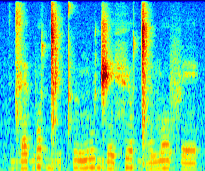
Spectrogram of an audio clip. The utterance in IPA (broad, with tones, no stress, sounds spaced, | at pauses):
d͡z ɛ˩ b o˦ ɡ͡ǀ i˩ t̪ʰ ɯ˩ ŋ u˦ d͡ʒ e˩ fʲ o˦ ɡ͡ǀ ɛ˩ m o˦ f e˩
